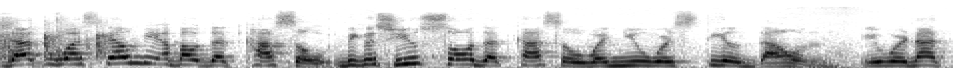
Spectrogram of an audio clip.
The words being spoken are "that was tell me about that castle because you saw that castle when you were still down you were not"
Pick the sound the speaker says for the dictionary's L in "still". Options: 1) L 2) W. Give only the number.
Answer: 1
